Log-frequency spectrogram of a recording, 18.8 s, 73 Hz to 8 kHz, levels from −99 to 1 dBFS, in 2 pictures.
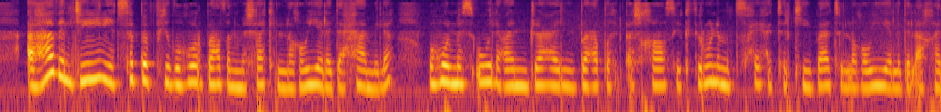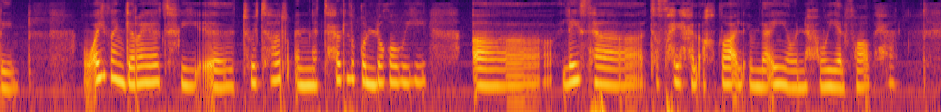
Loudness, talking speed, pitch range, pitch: -19 LUFS, 115 wpm, 215-255 Hz, 230 Hz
